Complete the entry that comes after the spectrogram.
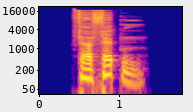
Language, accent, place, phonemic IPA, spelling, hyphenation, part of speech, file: German, Germany, Berlin, /fɛɐ̯ˈfɛtn̩/, verfetten, ver‧fet‧ten, verb, De-verfetten.ogg
- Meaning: to become fat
